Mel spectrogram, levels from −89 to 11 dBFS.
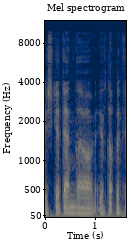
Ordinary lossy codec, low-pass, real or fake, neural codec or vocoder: AAC, 32 kbps; 9.9 kHz; fake; autoencoder, 22.05 kHz, a latent of 192 numbers a frame, VITS, trained on many speakers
